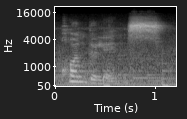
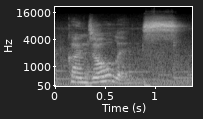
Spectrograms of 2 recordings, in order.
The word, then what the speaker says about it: condolence: Pero simula sa araw na ito, huwag mo ng bigasin ang salitang ito na condolence. Ang tamang bigas sa salitang ito ay condolence.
